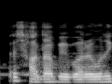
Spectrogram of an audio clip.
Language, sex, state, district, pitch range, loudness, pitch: Bengali, male, West Bengal, Kolkata, 120-125 Hz, -15 LUFS, 125 Hz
